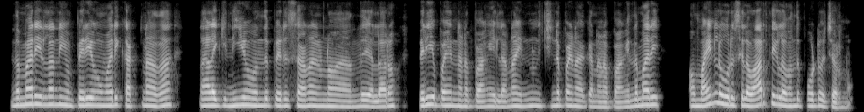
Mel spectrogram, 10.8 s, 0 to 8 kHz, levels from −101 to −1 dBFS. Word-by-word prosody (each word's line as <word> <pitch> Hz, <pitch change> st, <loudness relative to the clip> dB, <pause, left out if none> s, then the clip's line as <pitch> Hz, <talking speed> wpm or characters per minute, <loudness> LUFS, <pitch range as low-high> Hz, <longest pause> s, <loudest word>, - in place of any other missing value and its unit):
இந்த 190 Hz, -, 0 dB
மாரில்லாம், 210 Hz, -1 st, +3 dB
நீங்க 195 Hz, -3 st, 0 dB
பெரியவங்க 185 Hz, -1 st, +3 dB
மாரி 185 Hz, +2 st, +1 dB
கட்டினாதான், 170 Hz, +2 st, -1 dB, 0.4 s
நாளைக்கு 175 Hz, 0 st, +3 dB
நீயும் 190 Hz, +1 st, +1 dB
வந்து 175 Hz, +1 st, -1 dB
பெரிசானா 170 Hz, 0 st, +1 dB
இன்னும் 165 Hz, -1 st, +1 dB, 0.2 s
வந்து, 155 Hz, +2 st, 0 dB
எல்லாரும் 155 Hz, +3 st, 0 dB, 0.3 s
பெரிய 200 Hz, +4 st, +4 dB
பையன்னு 180 Hz, -2 st, +1 dB
நெனைப்பாங்க. 155 Hz, -1 st, -2 dB
இல்லன்னா, 150 Hz, +3 st, -1 dB
இன்னும் 170 Hz, 0 st, -4 dB
சின்ன 175 Hz, +1 st, -2 dB
பையனா 170 Hz, -3 st, +1 dB
இருக்க 150 Hz, -1 st, -5 dB
நெனைப்பாங்க. 135 Hz, 0 st, -3 dB
இந்த 170 Hz, -, +1 dB
மாரி 200 Hz, +1 st, +3 dB, 0.4 s
அவன் 170 Hz, 0 st, +1 dB
மைண்டுல 235 Hz, +7 st, +3 dB
ஒரு 195 Hz, -, 0 dB
சில 180 Hz, -, +4 dB
வார்த்தைகள 200 Hz, -1 st, +1 dB
வந்து, 170 Hz, 0 st, -3 dB
போட்டு 170 Hz, +1 st, 0 dB
வச்சுறணும். 130 Hz, -4 st, -4 dB
170 Hz, 180 wpm, -23 LUFS, 160-185 Hz, 0.4 s, பெரிய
